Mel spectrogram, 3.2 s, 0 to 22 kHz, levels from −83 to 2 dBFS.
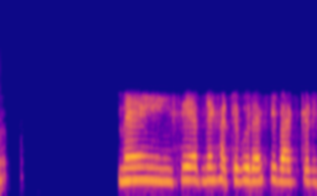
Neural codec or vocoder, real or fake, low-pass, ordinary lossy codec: codec, 16 kHz, 1.1 kbps, Voila-Tokenizer; fake; 3.6 kHz; Opus, 24 kbps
